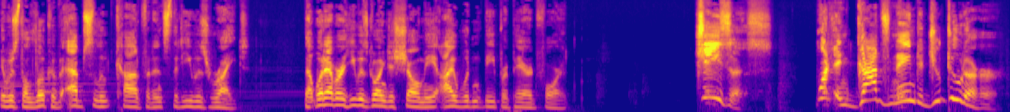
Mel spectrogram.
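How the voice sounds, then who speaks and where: A man's voice: mid-range voice, big pitch swings, a little slow, a bit bright, soft background music, heavily acted. An actor playing a weary, cynical man in a scripted radio-style noir drama. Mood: tense, commanding. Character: weary, cynical, down-on-his-luck man narrating a noir tale. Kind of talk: scripted noir narration in the manner of old radio plays.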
